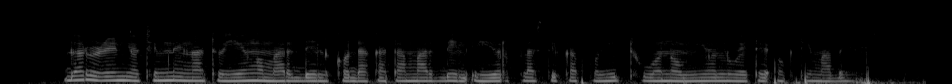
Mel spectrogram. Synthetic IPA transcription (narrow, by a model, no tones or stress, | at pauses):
dwaɾɔɾenɪɔtʰɪmnɛŋatʰɔjeŋɔmardelkʰɔdakatamardelejerplastikapːɔnitʰwonɔmɪɔlwɛtɛʔɔktimabɛr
